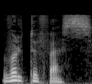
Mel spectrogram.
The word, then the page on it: volte-face: francais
